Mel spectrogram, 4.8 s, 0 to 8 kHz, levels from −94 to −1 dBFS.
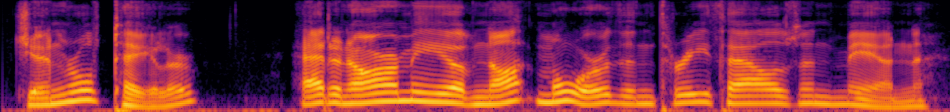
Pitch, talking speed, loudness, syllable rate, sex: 155 Hz, 150 wpm, -16 LUFS, 4.2 syllables/s, male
